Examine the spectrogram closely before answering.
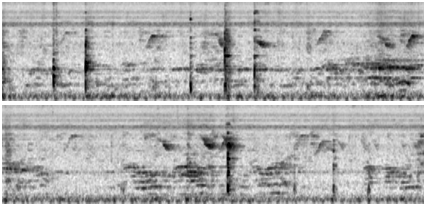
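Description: Mostly quiet, with a few faint sharp clicks of a young squirrel gnawing food held on a hand. Faint bird chirps sound behind it.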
